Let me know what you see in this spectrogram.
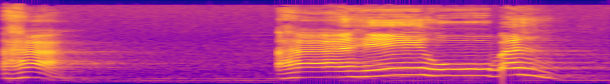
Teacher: Selanjutnya huruf ha dikeluarkan dari tenggorokan yang terjauh, sama seperti kita mengucapkan huruf a.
